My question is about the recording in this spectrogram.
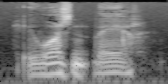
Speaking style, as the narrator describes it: he said, in his muffled, rasping stranger's voice

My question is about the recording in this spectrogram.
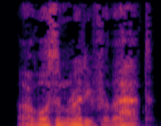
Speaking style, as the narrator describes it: I say in a hoarse voice, my legs actually shaking and my balls aching

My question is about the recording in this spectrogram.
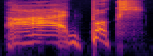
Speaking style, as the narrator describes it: growled Cap'n Bones

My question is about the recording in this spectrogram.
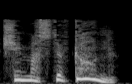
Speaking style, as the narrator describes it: Michael panted

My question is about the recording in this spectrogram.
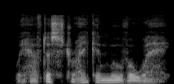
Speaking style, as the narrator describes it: he whispered

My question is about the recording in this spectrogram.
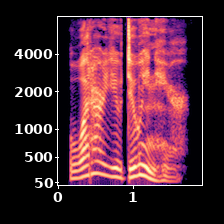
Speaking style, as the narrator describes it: she asked, her voice quiet

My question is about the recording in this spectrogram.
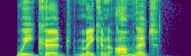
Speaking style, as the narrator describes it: said Miss Level cheerfully

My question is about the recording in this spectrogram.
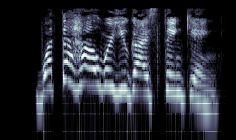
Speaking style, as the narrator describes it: yelled

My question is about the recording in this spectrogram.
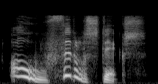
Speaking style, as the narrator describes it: she exclaimed, seeing how many had turned out to meet her

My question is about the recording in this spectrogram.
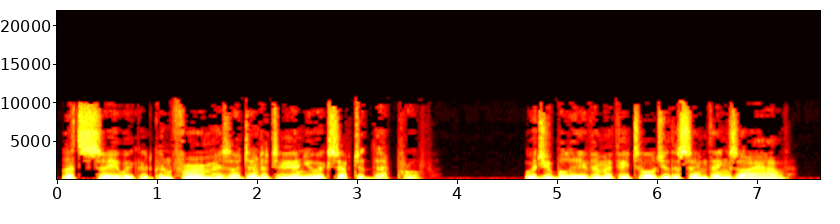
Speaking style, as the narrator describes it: Kadash sighed

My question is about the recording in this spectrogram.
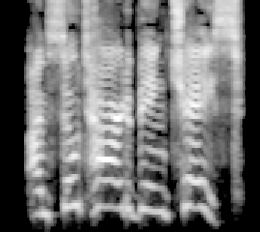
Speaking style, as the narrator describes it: Connor yelled

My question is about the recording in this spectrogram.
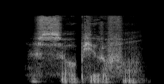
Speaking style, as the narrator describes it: I whisper

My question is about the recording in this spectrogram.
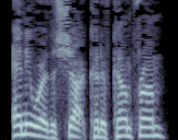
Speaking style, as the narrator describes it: Sarge shouted

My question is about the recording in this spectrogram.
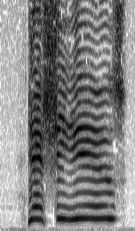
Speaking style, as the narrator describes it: shouted Francis

